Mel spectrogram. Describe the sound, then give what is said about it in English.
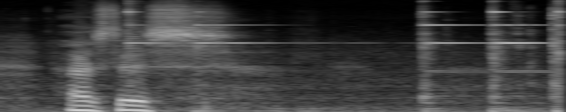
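A bell rung to begin a meditation talk rings out after brief speech with a clear, high, sustained tone that slowly fades and is struck again near the end. “So this can be considered an exercise, so I will ring the bell”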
